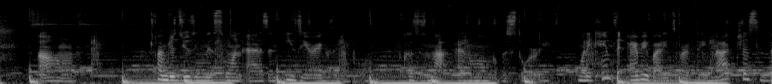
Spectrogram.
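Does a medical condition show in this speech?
No.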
